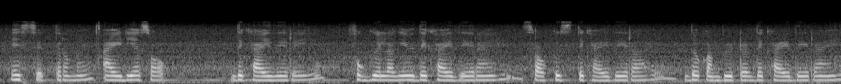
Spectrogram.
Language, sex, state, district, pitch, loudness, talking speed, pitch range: Hindi, female, Bihar, Madhepura, 195 Hz, -17 LUFS, 220 wpm, 195-205 Hz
